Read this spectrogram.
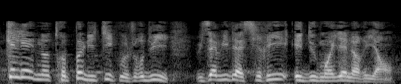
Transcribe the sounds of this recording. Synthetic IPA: kɛlɛnɔt̪χəpɔlit̪ikoʒuʁd̪ɥivizavid̪əlasiʁied̪ymwajɛnɔʁjɑ̰̃

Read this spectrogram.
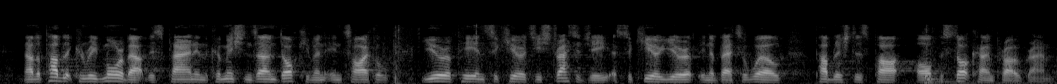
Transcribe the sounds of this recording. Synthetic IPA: naʊðəpʰʌblɪkʰə̃nɹiːd̚mɔːɹəbaʊʔ̪̚ðɪspʰl̥æ̃nɪ̃nðəkʰəmɪʃə̃n̩zə̃ʊ̃ndɒkʰjəmə̃ntɪ̰̃ntʰaɪtˡl̩ˠdjɔːɹəpʰĩə̃nsɪkʰj̥ɔːɹɪtistɹ̥ætɪd͡ʒiə̰sɪkʰj̥ɔːjɔːɹəpɪ̃nəbɛtəwɜːlˠd̚ | pʰʌblɪʃtəz̥pʰɑˑtəvðəstɒkhə̃ʊ̃mpʰɹ̥əʊɡɹæ̰̃m

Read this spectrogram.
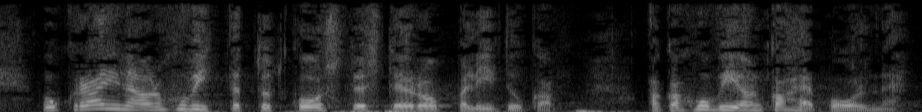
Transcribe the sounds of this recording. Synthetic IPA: ukrɑjnɑonhuvit̪ːˑɑt̪ːˑud̪̥ko̞ːst̪ø̞ːst̪e̞wɾo̞ːpːˑɑliːd̪̥uɡ̥ɑ̰ɑɡ̥ɑhuvio̞nkɑɦe̞po̞ːlne̞̰

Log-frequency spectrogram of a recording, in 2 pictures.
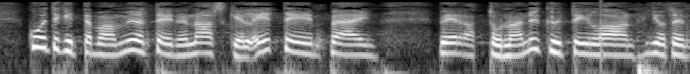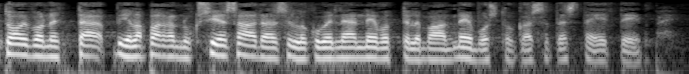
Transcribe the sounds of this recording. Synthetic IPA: kuit̪eŋkit̪t̪æmæommyønt̪einenɑskelet̪eːmpæin | ʋerːɑt̪ːunɑnykyt̪ilɑːnjot̪ent̪oiʋonet̪ːæʋielæpɑrɑnːuksiɑsɑːdɑːnsilːokumenːæːnneuwʋot̪ːelemɑːnneuʋost̪oŋkɑnsːɑt̪æst̪æet̪ḛːmpæ̥i

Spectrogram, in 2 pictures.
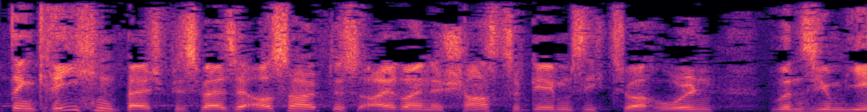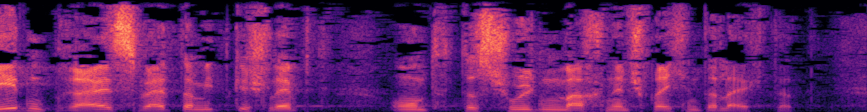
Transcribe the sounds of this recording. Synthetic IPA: d̥eːnɡʁiːçn̩b̥aɪʃpiːlsvaɪzəʔa̰ʊsɐhalp̚d̥ɛsʔɔ̰ʏʁoæɪnəʃɑ̃ŋst͡suɡeːbm̩zɪçt͡suɛɐhoːlənvʊɐdn̩ziːʊmjeːdn̩pʁ̥aɪsvaɪtɐmɪtɡ̥əʃlɛpt | ʊntd̥asʃʊldn̩maχn̩ɛntʃpʁ̥ɛçn̩tɛɐlæ̰ɪçtɐt

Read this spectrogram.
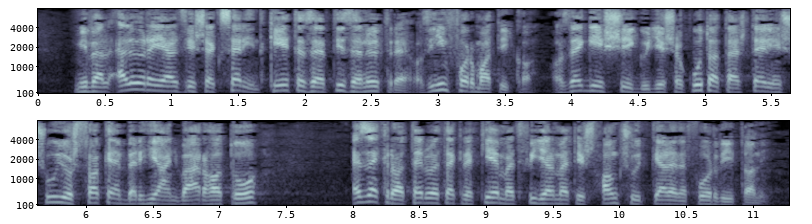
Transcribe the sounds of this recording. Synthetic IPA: mivɛlɛløːɾɛjɛlzeːʃɛksɛɾint̪keːt̪ɛzɛrt̪izɛnø̞t̪rɛ̰ɒ̰ziɱfo̞rmɒt̪ikɒ̰ɒ̰zɛɡeːʃːeːɡyɟeːʃɒkut̪ɒt̪aːʃt̪ɛɾeːnʃuːjo̞ʃsɒkɛmbɛrɦijaːɲvaːrɦɒt̪oː | ɛzɛkrɛɒt̪ɛɾylɛt̪ɛkrɛkiɛmɛlt̪fiɟɛlmɛt̪eːʃhɒŋkʃuːjt̪̚kɛlːɛnɛfo̞rd̪iːt̪ɒ̰nḭ

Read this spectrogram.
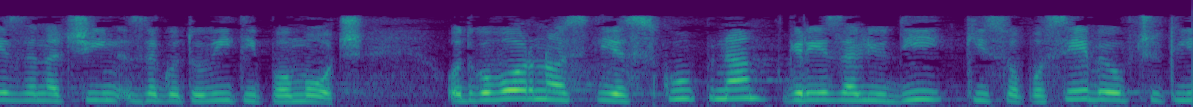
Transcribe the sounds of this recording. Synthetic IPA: ezanat͡ʃinzaɡɔt̪ɔʋit̪ipɔmoːt͡ʃ | ɔd̪ɡɔʋoːɾnɔst̪jɛskupnaɡɾeːzaljud̪iːkisɔpɔseːbɛjɔp̚t͡ʃut̪li

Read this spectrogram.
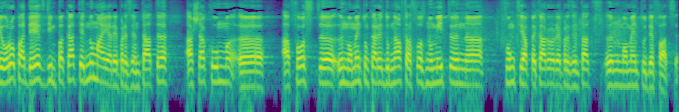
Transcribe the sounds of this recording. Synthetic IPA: e̞uɾo̞pad̪e̞e̞st̪d̪inpəkat̪e̞numajeɾe̞pɾe̞ze̞nt̪at̪ə | aʃakumə | afo̞st̪ɨnmo̞me̞nt̪uɨŋkaɾe̞d̪umnevast̪ɾasfo̞s̬t̪numit̪ɨnfuŋkt̪siape̞kaɾeoɾe̞pɾe̞ze̞nt̪at̪sʲɨnmo̞me̞nt̪uld̪e̞fat̪sə

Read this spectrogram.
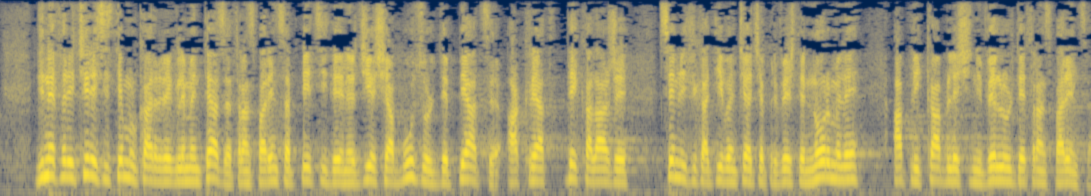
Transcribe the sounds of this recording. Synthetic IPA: d̪ine̞fe̞ɾit͡ʃiɾe̞sist̪e̞mulkaɾe̞ɾe̞ɡle̞me̞nt̪eazət̪ɾanspaɾent̪sapje̞t̪sijd̪e̞ːne̞rd͡ʒije̞ʃiabuzuld̪e̞pjat̪səʔakɾe̞at̪d̪e̞kalaʒe̞ | se̞mnifikat̪iveɨnt͡ʃejat͡ʃe̞pɾive̞ʃt̪e̞no̞rme̞le̞ | aplikabile̞ʃinive̞luld̪e̞t̪ɾanspaɾe̞nt̪sə

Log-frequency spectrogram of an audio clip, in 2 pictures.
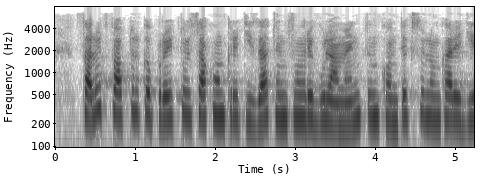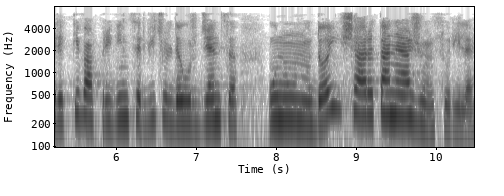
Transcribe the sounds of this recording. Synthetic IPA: salut̪fap̚t̪ulkəpɾo̞je̞k̚t̪ulsako̞ŋkɾe̞t̪izat̪ɨnt̪ɾunre̞ɡulame̞nt̪ɨŋko̞nt̪e̞kst̪ulɨŋkaɾe̞d̪iɾe̞k̚t̪ivapɾivind̪se̞rvit͡ʃiuld̪e̞urd͡ʒe̞nt̪sə | unuunud̪o̞jʃiaːɾət̪at̪ne̞aʒunsuɾile̞

